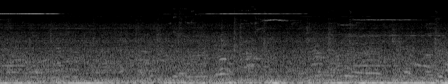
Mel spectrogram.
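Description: Cars passing slowly close by on a city street, a steady low engine and tyre rumble, with faint chatter from a crowd behind.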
